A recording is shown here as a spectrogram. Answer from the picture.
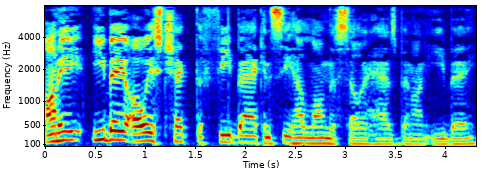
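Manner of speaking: usual speaking voice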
